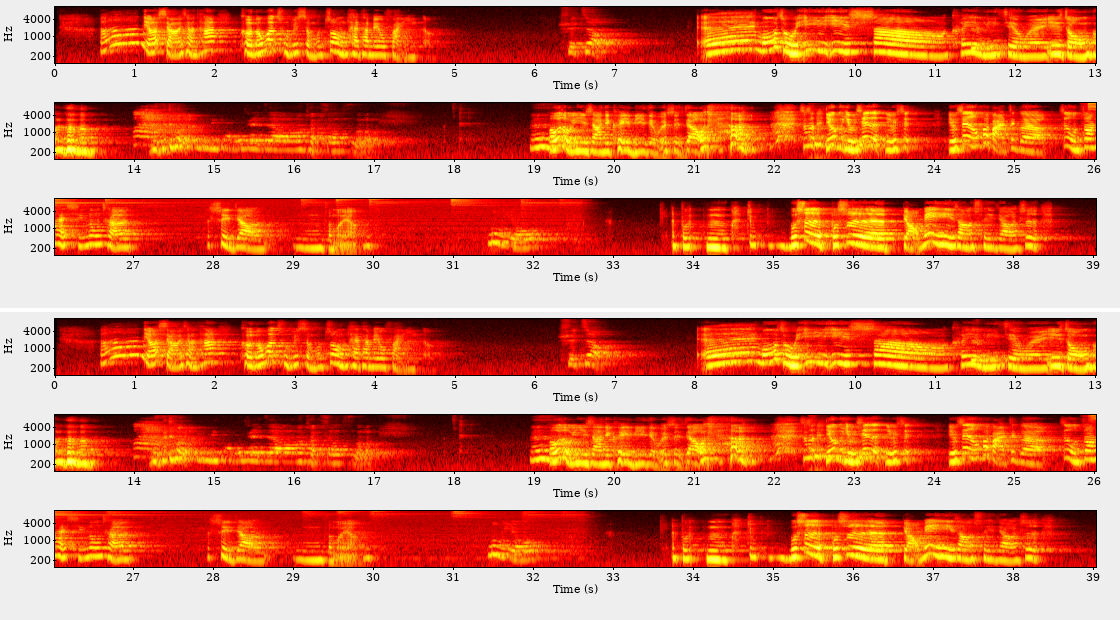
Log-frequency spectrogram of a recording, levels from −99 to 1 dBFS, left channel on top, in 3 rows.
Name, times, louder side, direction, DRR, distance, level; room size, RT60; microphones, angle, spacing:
voice 1, 0.6-4.7 8.0-13.5 14.0-14.3 19.2-23.7 24.2-27.0 27.9-28.7 29.0-30.0 33.7-38.5, left 2 dB, 25° left, 6 dB, 1.5 m, -24 dB
voice 2, 6.3-6.9 11.4-11.9 14.2-17.3 18.9-19.3 22.4-23.2 31.4-32.1, equal, 5° right, -7 dB, 3.7 m, -34 dB
sound 1, 25.8-32.6, left 6 dB, 70° left, 6.0 m, -39 dB
20.5 x 15.5 x 8.9 m, 1.3 s
head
